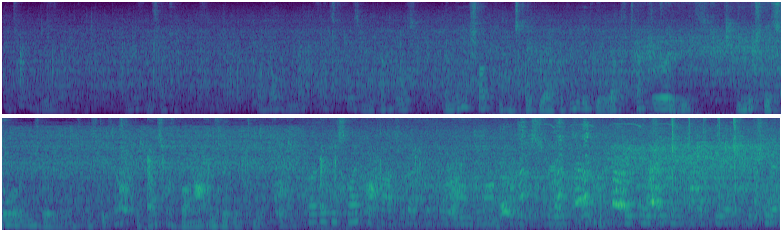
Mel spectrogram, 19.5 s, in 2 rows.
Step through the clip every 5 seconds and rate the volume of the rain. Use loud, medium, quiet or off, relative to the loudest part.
quiet, medium, medium, loud.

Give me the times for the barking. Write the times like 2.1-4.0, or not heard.
11.2-19.2.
